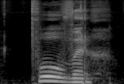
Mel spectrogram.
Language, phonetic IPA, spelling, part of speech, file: Ukrainian, [ˈpɔʋerx], поверх, noun, Uk-поверх.ogg
- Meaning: floor, storey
